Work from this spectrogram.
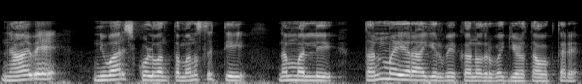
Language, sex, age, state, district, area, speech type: Kannada, male, 30-45, Karnataka, Bellary, rural, spontaneous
